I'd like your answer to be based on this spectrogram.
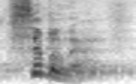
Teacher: the dialect that Ephraim spoke, they didn't pronounce the H when they said Shibboleth, so they said Sibboleth, which was an obvious indicator that they were of Ephraim and they were not Gileadites.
